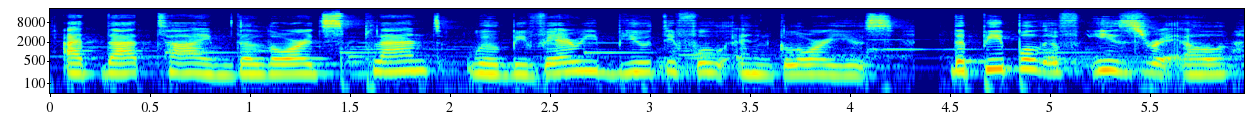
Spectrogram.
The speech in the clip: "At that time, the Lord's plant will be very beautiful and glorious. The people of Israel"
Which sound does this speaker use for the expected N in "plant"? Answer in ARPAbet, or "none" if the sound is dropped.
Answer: N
